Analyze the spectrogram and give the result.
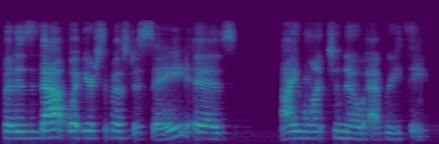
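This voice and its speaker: Lowish-voiced woman in an echoey room. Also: fairly even intonation, moderate pace. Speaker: discussion participant. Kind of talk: conversational group discussion.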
